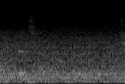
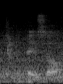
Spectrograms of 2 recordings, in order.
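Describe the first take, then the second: First: Slow, whispered repeat; hushed slow afterthought; whispered echo. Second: Said in the usual way. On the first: Acted. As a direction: breathe it out slowly as an echo. Repeating the closing line.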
